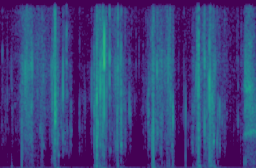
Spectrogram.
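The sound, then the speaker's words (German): A balloon filled with tiny beads is squeezed over and over, pressing the beads outward, giving about five crunchy, crackling squishes in a steady rhythm, fairly soft, with no one talking. “Du kannst halt die Bällchen so rausdrücken.”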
